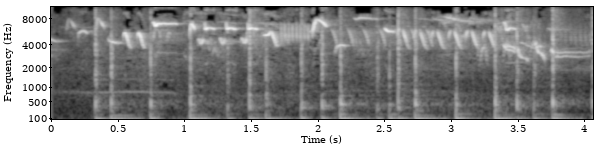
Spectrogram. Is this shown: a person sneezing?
no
